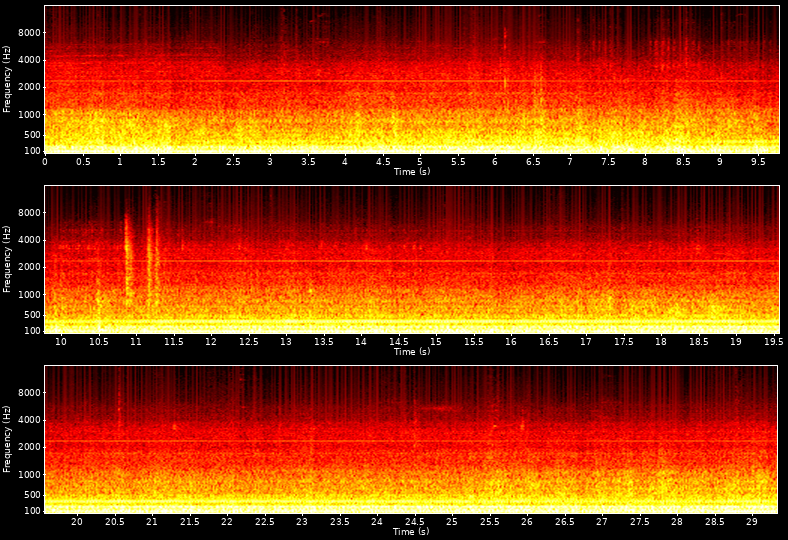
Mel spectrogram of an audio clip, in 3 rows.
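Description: Cabin noise of an E3-series Yamagata Shinkansen train running at speed: a steady rumble of wheels on rail under a low motor hum. A higher hum joins about nine seconds in, and there is a brief click around eleven seconds.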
